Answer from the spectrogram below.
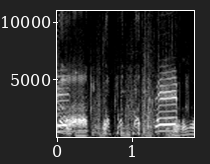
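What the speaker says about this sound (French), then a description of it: "Peppa, Georges, voulez-vous donner à manger aux poules?" Cartoon hens clucking in a stop-motion Peppa Pig toy scene with farm chickens, a short run of bright, close clucks and squawks filling the clip on their own.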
